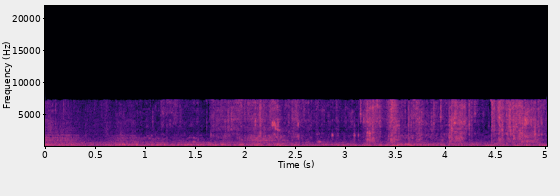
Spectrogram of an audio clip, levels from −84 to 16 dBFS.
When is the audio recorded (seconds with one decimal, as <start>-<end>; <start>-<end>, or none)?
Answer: 0.0-0.9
